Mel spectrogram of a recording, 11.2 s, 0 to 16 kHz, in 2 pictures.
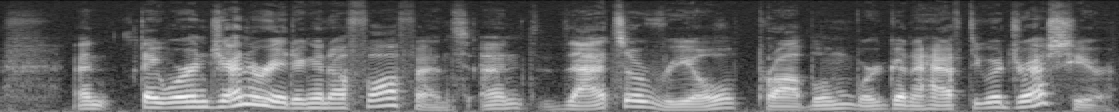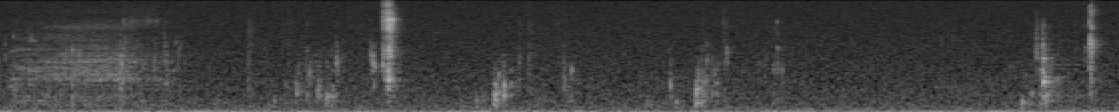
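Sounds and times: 
speech: 0:00.4 - 0:05.7
person drinking water: 0:05.6 - 0:09.9, 0:10.5 - 0:11.1.

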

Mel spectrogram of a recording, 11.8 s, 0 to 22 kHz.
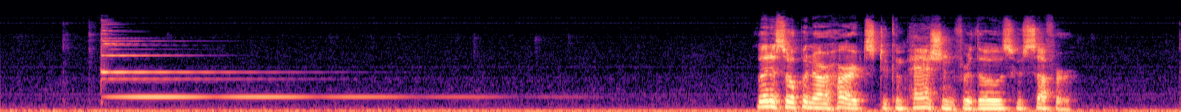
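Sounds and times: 
low hum: 0:00.0 - 0:11.8
chime ringing: 0:01.0 - 0:06.0
speech: 0:07.6 - 0:10.8.

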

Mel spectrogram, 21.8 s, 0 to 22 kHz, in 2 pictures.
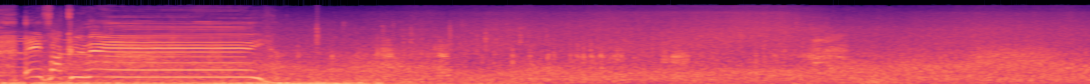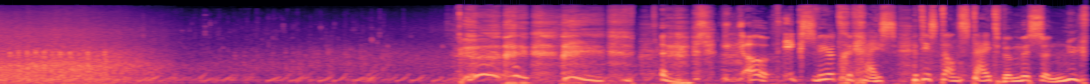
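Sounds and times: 
water rushing in through cracks: 0:00.0 - 0:21.7
speech: 0:18.4 - 0:21.7.

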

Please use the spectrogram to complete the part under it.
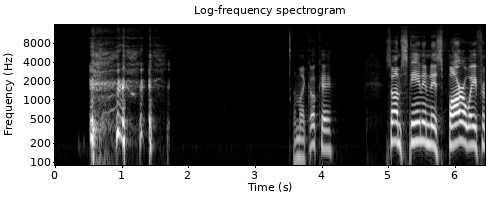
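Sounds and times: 
person imitating a young child's hacking phlegmy cough: 0:00.5 - 0:01.7
speech: 0:03.7 - 0:04.3, 0:05.0 - 0:06.4.

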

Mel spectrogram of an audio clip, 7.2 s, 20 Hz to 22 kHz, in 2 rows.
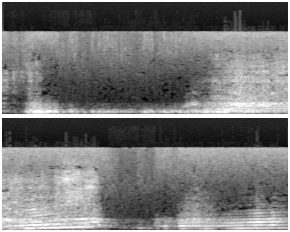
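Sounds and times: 
supercharged jet car engine revving: 0:02.1 - 0:07.1.

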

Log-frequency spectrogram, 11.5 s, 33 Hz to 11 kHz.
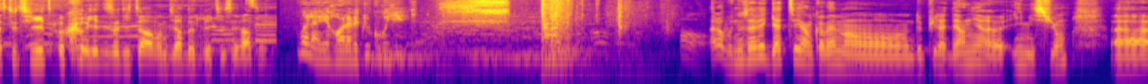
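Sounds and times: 
speech: 0:00.0 - 0:04.6, 0:07.2 - 0:11.4
owl calls with short rising cries: 0:04.2 - 0:06.2.

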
